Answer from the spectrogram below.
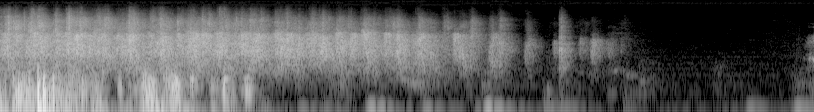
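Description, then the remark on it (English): An audience at Oak Church applauds a guest speaker invited back, in a dense, steady burst of many hands clapping, holding strong for several seconds before thinning into scattered claps and fading out to silence. “So it, give give her a round of applause as as we invite her back.”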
